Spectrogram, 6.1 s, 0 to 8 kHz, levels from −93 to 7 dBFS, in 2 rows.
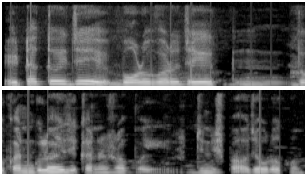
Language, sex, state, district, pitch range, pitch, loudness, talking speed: Bengali, female, West Bengal, Kolkata, 185-220 Hz, 205 Hz, -21 LUFS, 190 wpm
